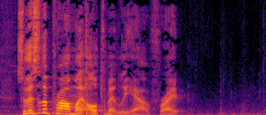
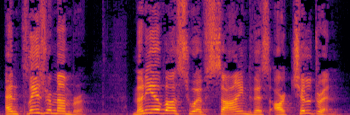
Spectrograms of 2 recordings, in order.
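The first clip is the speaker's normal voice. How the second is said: raised-pitch activist impersonation; put-on higher voice; mock Greta Thunberg; 3 semitones higher than usual. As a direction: read it as a mocking imitation of a young activist. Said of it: "She said".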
